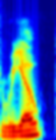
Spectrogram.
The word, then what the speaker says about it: REO: It's pronounced Rio, but the band just wanted to call it REO to be cooler.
